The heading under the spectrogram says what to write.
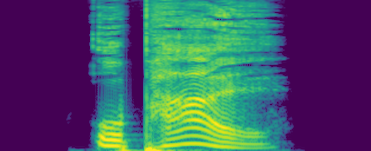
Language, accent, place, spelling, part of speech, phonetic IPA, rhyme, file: German, Germany, Berlin, Opal, noun, [oˈpaːl], -aːl, De-Opal.ogg
- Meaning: opal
